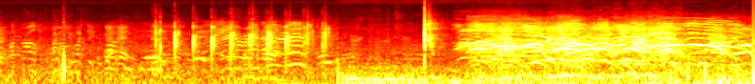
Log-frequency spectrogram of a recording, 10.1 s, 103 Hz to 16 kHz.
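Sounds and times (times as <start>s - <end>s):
baseball bat cracking ball: 5.6s - 6.0s
spectators shouting and cheering: 6.1s - 10.0s.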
